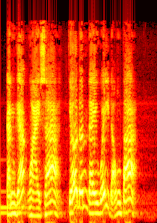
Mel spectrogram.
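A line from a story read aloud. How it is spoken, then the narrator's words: Sharp, irritated. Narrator (Vietnamese): Bạch Quân Nghi gắt giọng nói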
